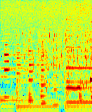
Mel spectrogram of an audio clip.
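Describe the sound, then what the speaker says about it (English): Water pours into a bathtub in an animated children's story about a mouse, a steady running trickle over sustained tonal background sound. "The water filled up the bathtub."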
